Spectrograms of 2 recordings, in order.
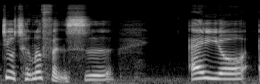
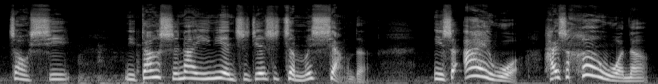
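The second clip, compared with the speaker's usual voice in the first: ordinary delivery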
